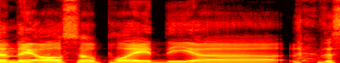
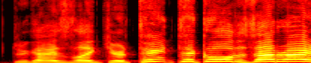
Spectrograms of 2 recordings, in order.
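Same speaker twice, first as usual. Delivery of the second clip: loud, very high put-on Italian mobster accent; 10 semitones higher, 6 dB louder than usual. Act out a man asking everybody a question before they scream, in an Italian accent. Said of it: "Like he was doing an Italian accent".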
